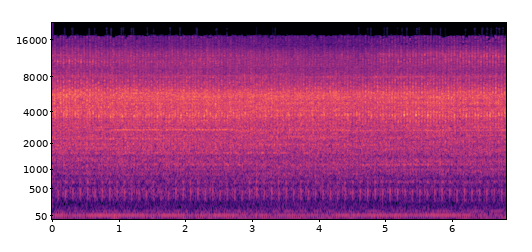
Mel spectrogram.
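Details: 2009 Honda VIII with R20A3 petrol engine idling: quick, even knocking that ticks steadily over the hum, from a worn AC compressor clutch bearing; solved by replacing the bearing (35x55x20).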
